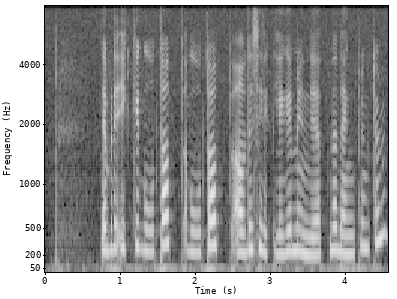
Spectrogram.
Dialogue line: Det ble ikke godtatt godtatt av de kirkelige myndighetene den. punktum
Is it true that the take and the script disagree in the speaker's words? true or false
false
